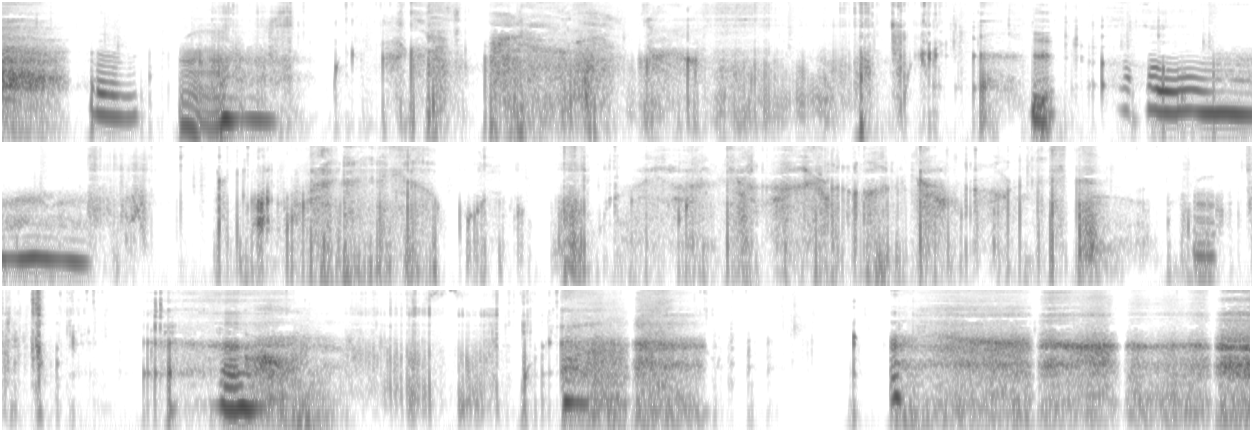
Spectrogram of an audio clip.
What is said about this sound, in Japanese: すっごい、舌でつながりながらお耳もペロペロしちゃってる。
